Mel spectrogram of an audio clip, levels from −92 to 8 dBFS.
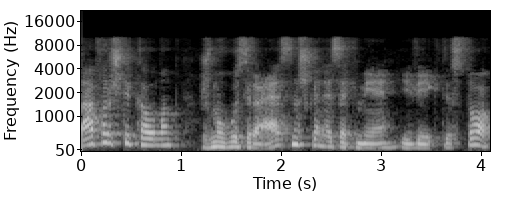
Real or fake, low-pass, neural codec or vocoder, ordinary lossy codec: fake; 9.9 kHz; vocoder, 22.05 kHz, 80 mel bands, WaveNeXt; AAC, 48 kbps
